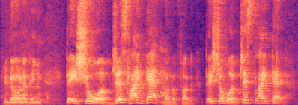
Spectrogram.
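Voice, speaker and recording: A man in full rant mode, swearing constantly and hammering his points with indignant emphasis. His pitch swings widely as he gets worked up. He keeps tripping over strings of "uh"s while he searches for a word. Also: big pitch swings, fairly quick, a bit bright. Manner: rambling with stacked filler hesitations. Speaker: video game commentator. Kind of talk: profane ranting vlog commentary.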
